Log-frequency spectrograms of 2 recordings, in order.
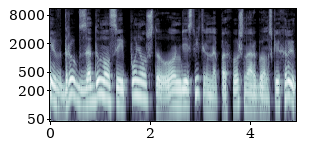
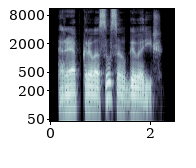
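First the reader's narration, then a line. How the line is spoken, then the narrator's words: Menacing monster snarl. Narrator (Russian): злобно оскалившись, произнес монстр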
